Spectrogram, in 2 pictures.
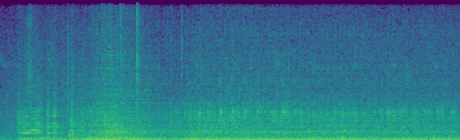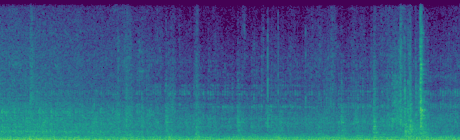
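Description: A vehicle engine rumbles steadily while riding through the bush, a loud, continuous low drone with rattling texture and no pauses.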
